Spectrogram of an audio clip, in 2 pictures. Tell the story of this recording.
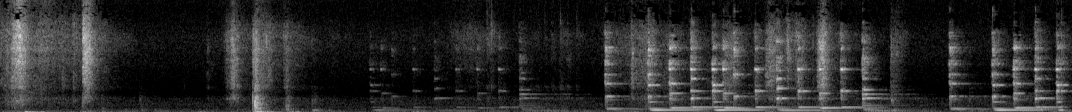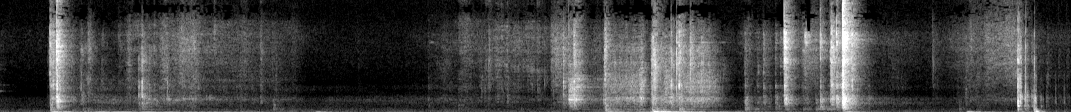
I was walking across the living room when my phone started ringing. While the ringtone was still audible, I approached the door. I then opened and closed the door before continuing to move.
